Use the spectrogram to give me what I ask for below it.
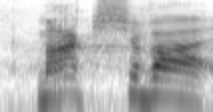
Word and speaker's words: machshava: Machshava, and the B is a V, how it's pronounced.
